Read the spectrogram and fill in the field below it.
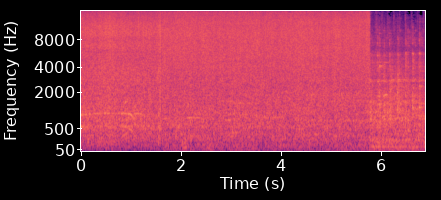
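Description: Water from a fountain splashes and gushes steadily.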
